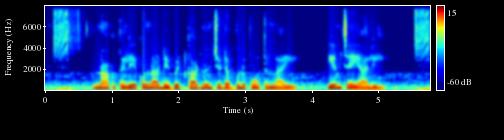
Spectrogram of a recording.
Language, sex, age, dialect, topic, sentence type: Telugu, female, 18-24, Utterandhra, banking, question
